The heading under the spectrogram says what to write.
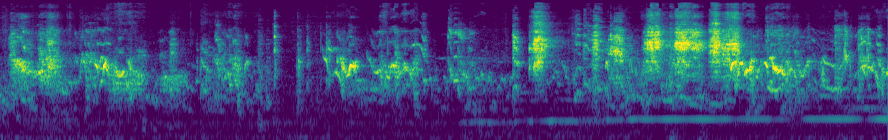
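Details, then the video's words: Budgerigar in a happy mood, chattering nonstop in rapid, buzzy, squeaky chirps; a faint steady tone hums underneath in the second half. "Happy Budgie chirping sounds"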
